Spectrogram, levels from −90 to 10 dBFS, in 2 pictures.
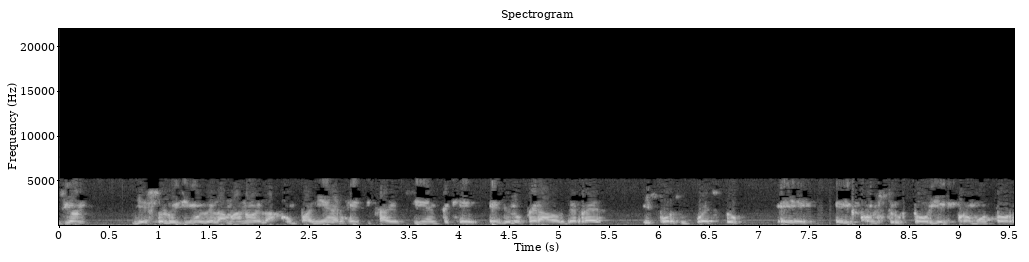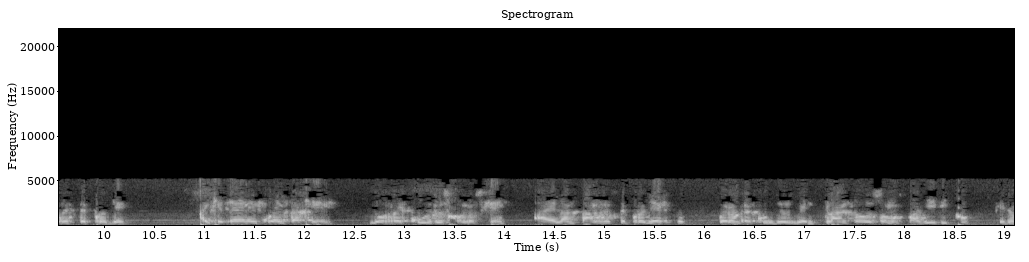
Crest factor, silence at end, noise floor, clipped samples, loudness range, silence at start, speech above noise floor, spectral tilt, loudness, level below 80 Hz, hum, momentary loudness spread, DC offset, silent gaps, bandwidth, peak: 18 dB; 0 s; -42 dBFS; under 0.1%; 1 LU; 0 s; 24 dB; -10.5 dB/octave; -18 LUFS; -40 dBFS; none; 5 LU; under 0.1%; none; 5.4 kHz; 0 dBFS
